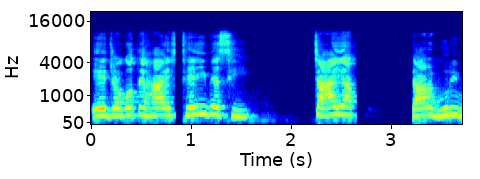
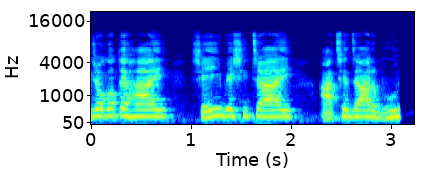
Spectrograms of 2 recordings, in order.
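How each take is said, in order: First: The pause comes before the word chai. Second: The pause comes after the word chai. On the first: The speaker calls it wrong. "ভাল লাগছে?" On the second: The speaker calls it right. "তাহলে ভালো কোনটা লাগছে?"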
